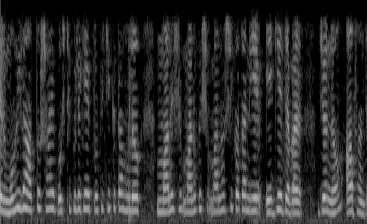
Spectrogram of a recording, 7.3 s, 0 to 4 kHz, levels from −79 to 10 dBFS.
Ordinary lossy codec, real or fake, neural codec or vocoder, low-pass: Opus, 64 kbps; fake; vocoder, 44.1 kHz, 80 mel bands, Vocos; 3.6 kHz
